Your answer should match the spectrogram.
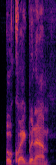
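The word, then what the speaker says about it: Okwuegbunam: Do you know how to pronounce his last name? Okwegbenam.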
